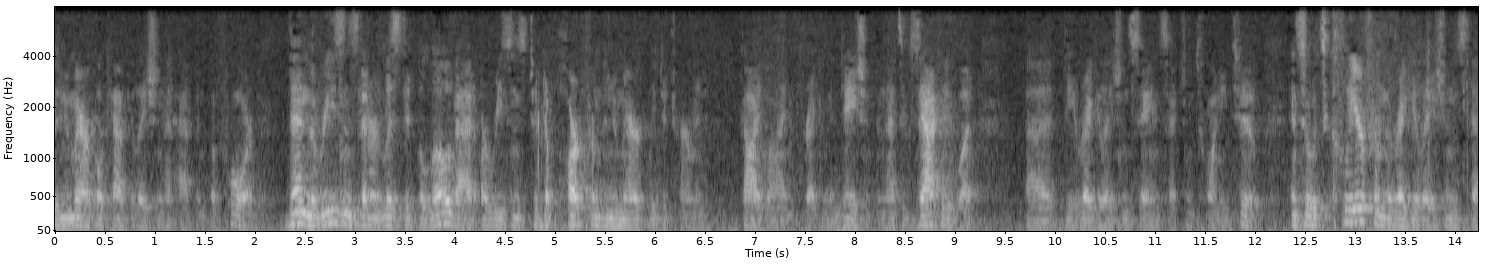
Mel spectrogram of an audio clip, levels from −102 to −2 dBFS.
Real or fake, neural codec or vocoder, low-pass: real; none; 7.2 kHz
